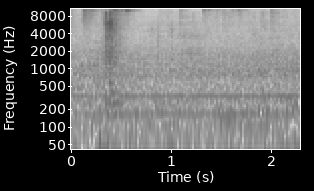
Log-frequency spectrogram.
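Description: Quiet room tone with a steady low hum, and one brief soft rustle about a third of a second in, as of the rubber gasket being handled.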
